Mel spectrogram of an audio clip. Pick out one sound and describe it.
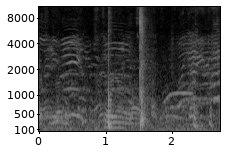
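A softball smacks into a catcher's mitt.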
